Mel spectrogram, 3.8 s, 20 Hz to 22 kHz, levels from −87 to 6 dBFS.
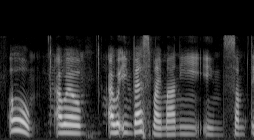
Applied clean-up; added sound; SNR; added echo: none; none; none; none.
